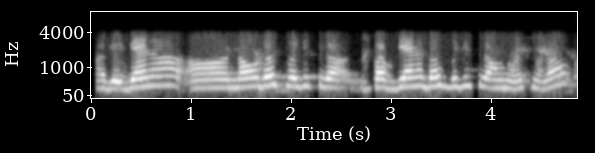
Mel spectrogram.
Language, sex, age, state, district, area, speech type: Nepali, female, 30-45, West Bengal, Alipurduar, urban, conversation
